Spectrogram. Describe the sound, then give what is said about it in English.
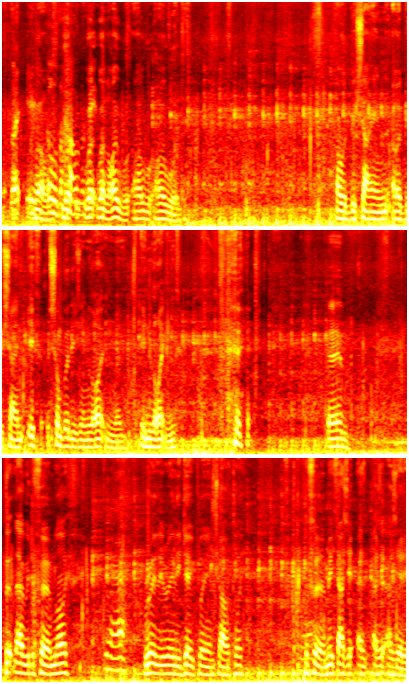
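A working barge engine with engine trouble chugs and idles low in the background, largely under an ongoing conversation between two men. “That's the sound of a barge you can hear that there. Yeah. Having a little bit of trouble with his engine, I think.”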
